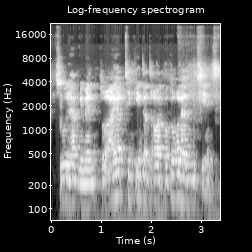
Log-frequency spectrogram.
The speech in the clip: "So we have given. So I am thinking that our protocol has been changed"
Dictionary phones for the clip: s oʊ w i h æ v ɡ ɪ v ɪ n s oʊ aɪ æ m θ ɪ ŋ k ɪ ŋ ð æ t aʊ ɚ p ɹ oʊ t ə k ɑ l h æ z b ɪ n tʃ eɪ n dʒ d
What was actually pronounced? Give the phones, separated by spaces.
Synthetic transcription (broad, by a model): s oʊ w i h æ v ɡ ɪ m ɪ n s oʊ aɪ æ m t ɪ ŋ k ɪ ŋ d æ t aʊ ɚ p oʊ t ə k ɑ l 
